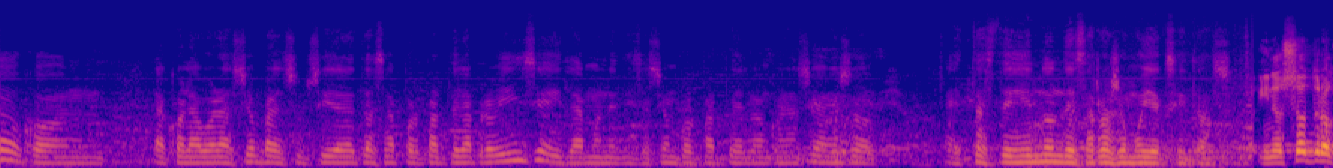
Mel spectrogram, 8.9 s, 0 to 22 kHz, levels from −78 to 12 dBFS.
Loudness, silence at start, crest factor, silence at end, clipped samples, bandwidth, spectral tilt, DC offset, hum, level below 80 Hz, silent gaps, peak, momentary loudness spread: -28 LUFS; 0 s; 22 dB; 0 s; under 0.1%; 15.5 kHz; -6 dB/octave; under 0.1%; none; -62 dBFS; none; -6 dBFS; 14 LU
